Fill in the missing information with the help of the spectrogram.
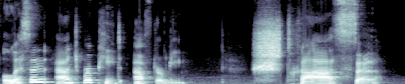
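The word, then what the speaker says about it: Straße: In German, when ST or SP appear at the beginning of a word or a syllable, they are pronounced with a sh sound.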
